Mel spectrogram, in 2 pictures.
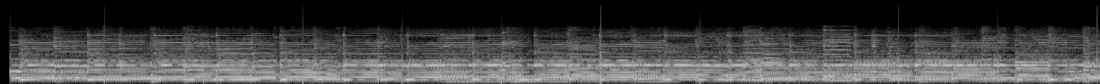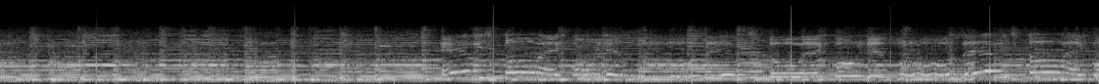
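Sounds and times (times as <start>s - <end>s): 
pagode music: 0.1s - 21.9s.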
